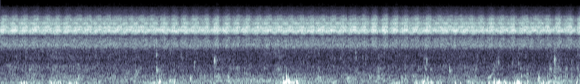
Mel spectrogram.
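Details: Crickets at a bay on Korčula, Croatia: a dense, continuous high shrill chorus with a fast, faint pulsing throughout, over low rumbling wind and scattered soft knocks.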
